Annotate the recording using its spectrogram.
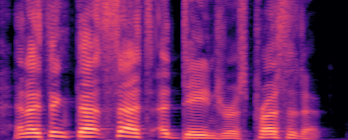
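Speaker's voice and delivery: ordinary talk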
